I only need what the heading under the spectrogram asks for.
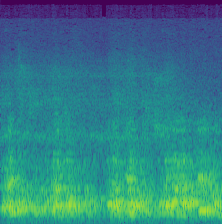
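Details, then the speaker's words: Fetal heartbeat in a delivery room, picked up by wireless sensors of a cardiotocography monitor measuring fetal heart rate and uterine contractions: rapid whooshing, galloping pulses. "цей звук що ми зараз чуємо це ми чуємо серцебиття дитинки за допомогою безпровідних датчиків"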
